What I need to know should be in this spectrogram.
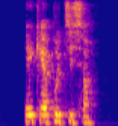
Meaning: inflection of écrapoutir: 1. first-person plural present indicative 2. first-person plural imperative
- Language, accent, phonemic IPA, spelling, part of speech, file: French, Canada, /e.kʁa.pu.ti.sɔ̃/, écrapoutissons, verb, LL-Q150 (fra)-écrapoutissons.wav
